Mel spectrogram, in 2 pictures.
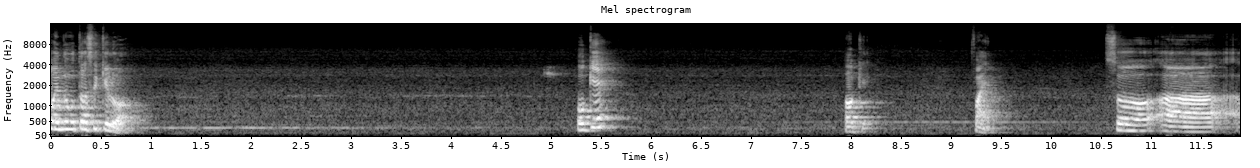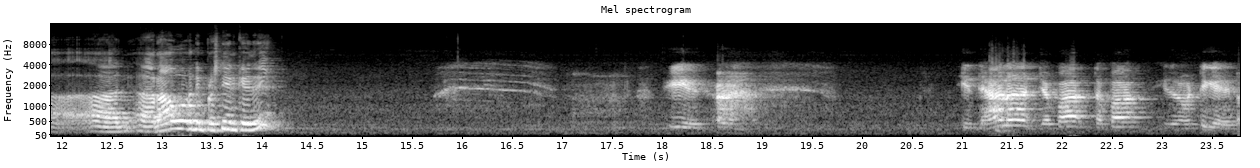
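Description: A middle-aged man speaks calmly in short bursts with pauses, heard through an online call.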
